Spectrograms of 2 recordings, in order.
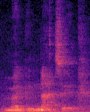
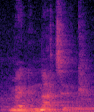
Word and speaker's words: magnetic: magnetic so you can notice that the word magnet is just on the first syllable when we added ic the suffix ic the stress moved to the second syllable and it became magnetic to pronounce like this magnetic another example about suffixes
